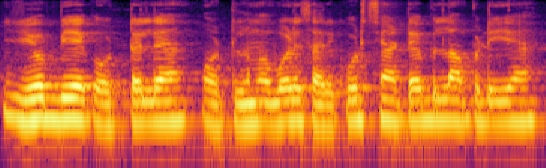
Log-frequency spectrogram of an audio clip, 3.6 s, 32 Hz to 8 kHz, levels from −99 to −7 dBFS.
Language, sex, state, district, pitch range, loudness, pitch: Marwari, male, Rajasthan, Churu, 140-150 Hz, -16 LUFS, 145 Hz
